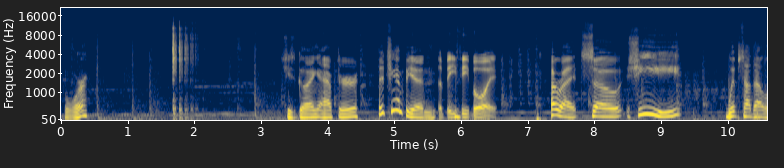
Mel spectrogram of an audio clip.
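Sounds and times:
speech: 0.0s - 0.6s, 3.4s - 6.7s, 7.4s - 9.4s, 10.0s - 10.5s
four-sided die clattering across a hard surface: 1.7s - 2.1s.

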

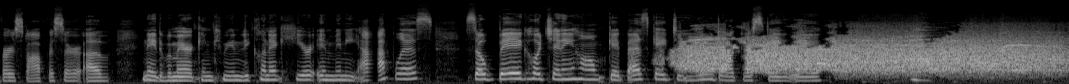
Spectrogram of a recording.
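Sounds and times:
speech: 0.0s - 9.4s
applause: 8.3s - 10.6s.

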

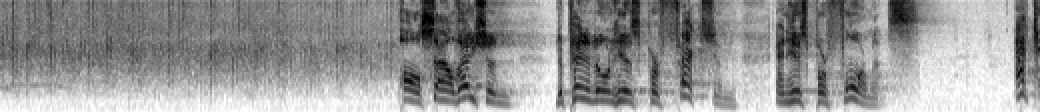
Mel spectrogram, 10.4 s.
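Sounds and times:
audience applause: 0.0s - 4.0s
speech: 4.0s - 9.2s.

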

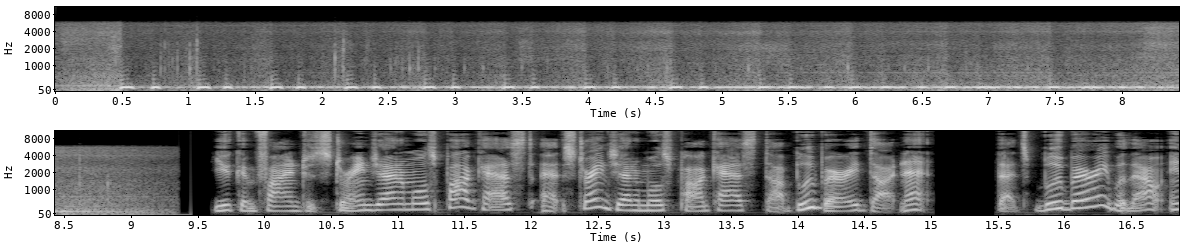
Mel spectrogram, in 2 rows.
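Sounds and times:
male pigeon's loud booming courtship call: 0.2s - 8.4s
speech: 0.5s - 3.6s, 9.6s - 16.8s.

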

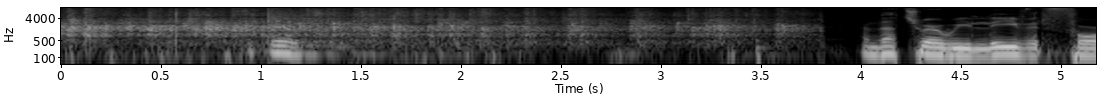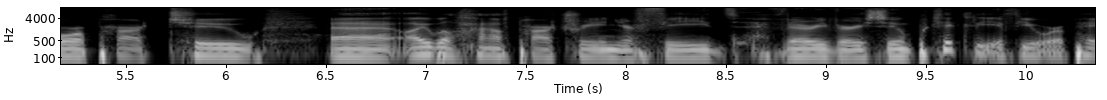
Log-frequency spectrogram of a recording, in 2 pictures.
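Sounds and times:
crowd applause: 0.0s - 3.8s
speech: 1.0s - 1.4s, 4.0s - 10.3s.

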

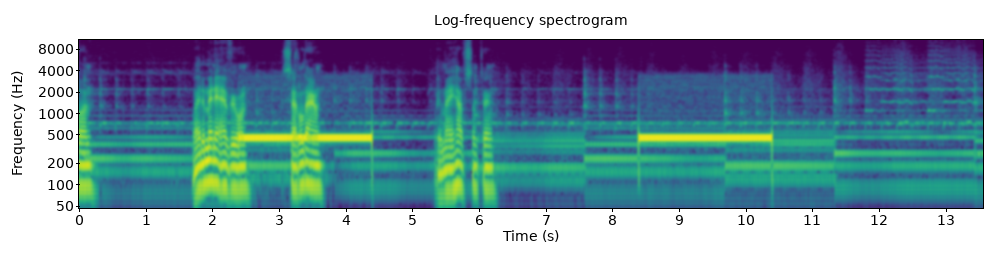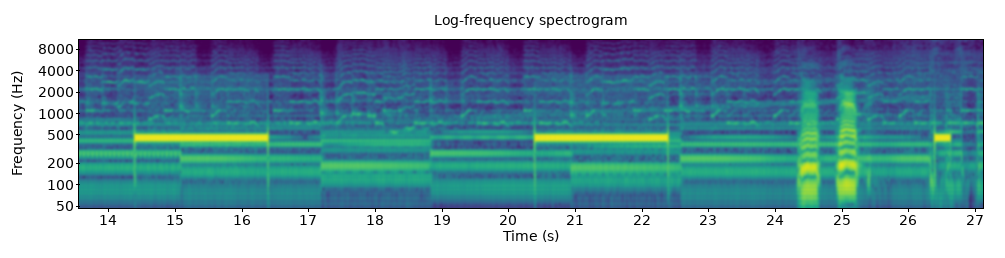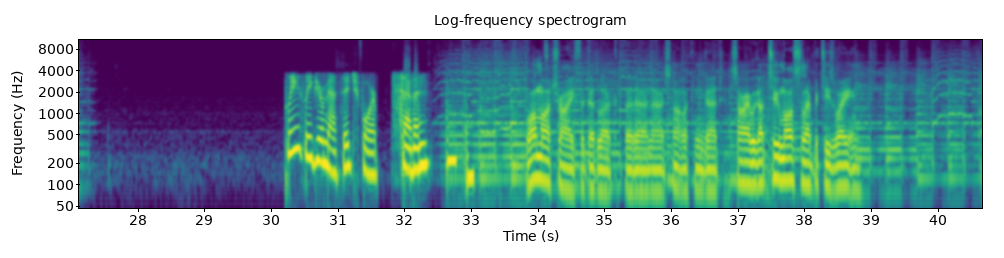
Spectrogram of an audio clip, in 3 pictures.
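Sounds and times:
speech: 0.0s - 0.4s, 1.7s - 3.8s, 5.4s - 6.4s, 30.6s - 32.5s, 33.8s - 39.1s
melodic tune: 0.0s - 27.2s, 32.4s - 40.6s
telephone ring tones on an outgoing call: 2.4s - 4.5s, 8.4s - 10.5s, 14.4s - 16.5s, 20.4s - 22.5s, 26.4s - 26.8s.

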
